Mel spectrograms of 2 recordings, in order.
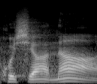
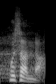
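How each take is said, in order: First: The word is said in full, four syllables. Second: The word is run together into three syllables. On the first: This is the original form of the word. "원어로 말하면 이렇게 해야 돼요" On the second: Repeating the word wore it down into the familiar form. "계속 말하면 ... 이렇게 되는 거예요"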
